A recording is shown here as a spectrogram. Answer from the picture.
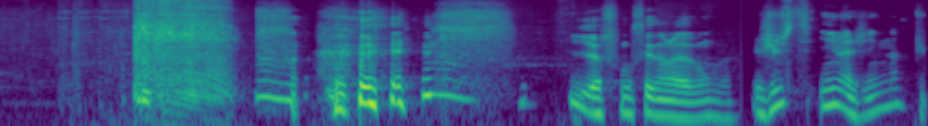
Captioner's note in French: rire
